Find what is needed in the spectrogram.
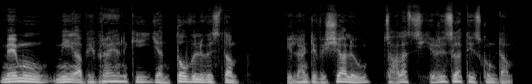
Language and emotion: Telugu, fearful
